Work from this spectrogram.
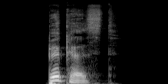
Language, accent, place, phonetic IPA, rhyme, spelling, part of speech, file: German, Germany, Berlin, [ˈbʏkəst], -ʏkəst, bückest, verb, De-bückest.ogg
- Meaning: second-person singular subjunctive I of bücken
